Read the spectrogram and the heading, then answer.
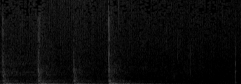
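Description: Three quick knocks on a solid surface in a steady rhythm, then a pause and one softer knock, close and fairly loud with a dull, thudding body and no voices.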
